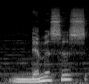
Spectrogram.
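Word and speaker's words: Nemesys: i'm assuming it's spelled it's a pronounced nemesis because it's spelled n-e-m-e-s-y-s using the uh always cool convention of replacing an i with a y so i'm going to assume it is in fact pronounced nemesis these guys are from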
